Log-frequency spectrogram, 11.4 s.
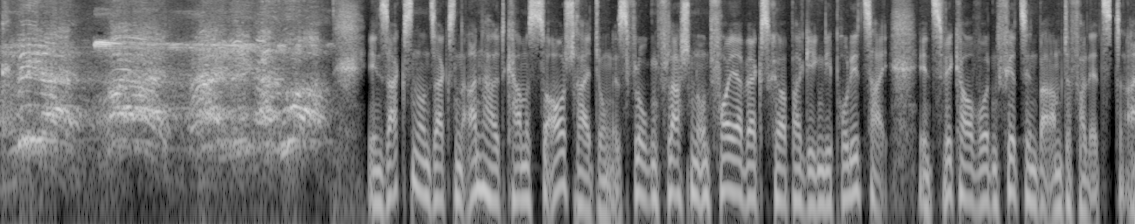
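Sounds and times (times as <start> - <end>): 
street protest crowd chanting outdoors: 0.0 - 3.4
speech: 3.7 - 11.3.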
